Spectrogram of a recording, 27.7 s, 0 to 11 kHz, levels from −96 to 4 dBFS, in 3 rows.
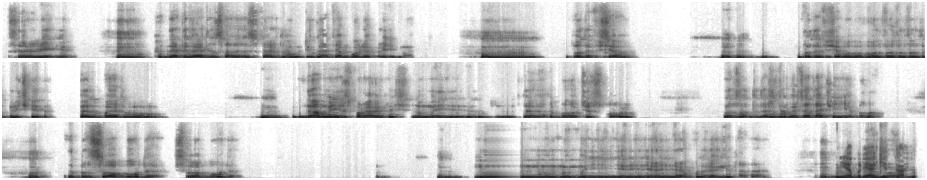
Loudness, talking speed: -17 LUFS, 115 wpm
